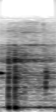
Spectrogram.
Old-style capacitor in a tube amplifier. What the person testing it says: If I just tap on this, you can you can actually hear the sound coming out of the uh the speaker.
